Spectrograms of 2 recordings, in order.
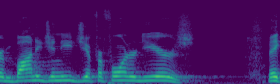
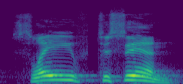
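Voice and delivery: each word drawn out slow and louder; slow emphatic slave; 4 semitones higher, 6 dB louder, much slower than usual. Acted. Preacher driving the verse home, slow and loud. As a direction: lean hard on slave to sin.

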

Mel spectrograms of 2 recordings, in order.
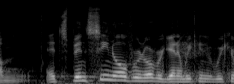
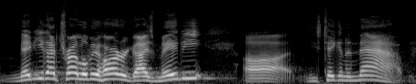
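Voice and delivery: high, fast, loud taunting; mock them like Elijah did; 7 semitones higher, 8 dB louder than usual. Elijah mocking prophets.

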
